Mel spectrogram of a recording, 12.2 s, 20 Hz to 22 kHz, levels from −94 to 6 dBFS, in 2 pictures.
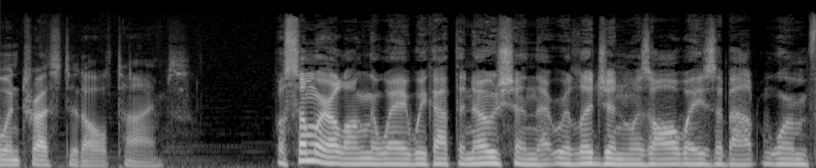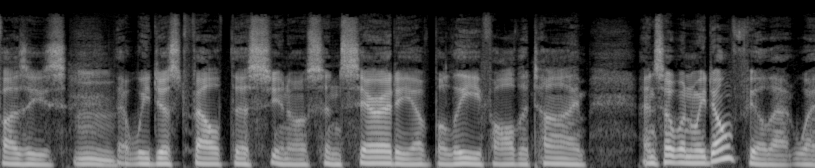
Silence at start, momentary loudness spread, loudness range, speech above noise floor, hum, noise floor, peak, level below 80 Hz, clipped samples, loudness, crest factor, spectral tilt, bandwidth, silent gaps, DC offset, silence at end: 0 s; 9 LU; 2 LU; 37 dB; none; -62 dBFS; -6 dBFS; -58 dBFS; under 0.1%; -25 LUFS; 18 dB; -4.5 dB/octave; 15 kHz; none; under 0.1%; 0 s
